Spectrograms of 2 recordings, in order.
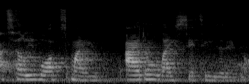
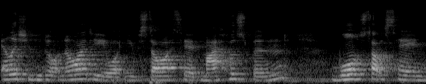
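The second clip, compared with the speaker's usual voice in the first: ordinary delivery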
